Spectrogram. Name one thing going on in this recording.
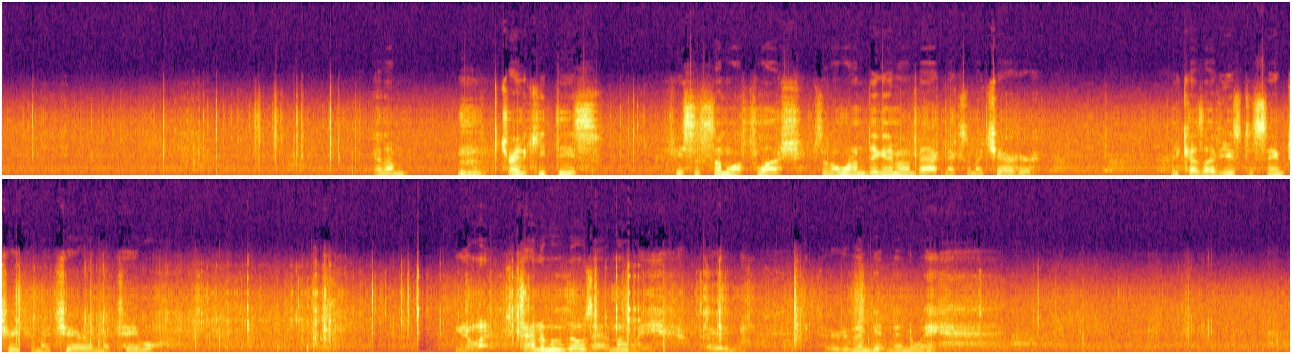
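Sticks clack and rattle as they are handled.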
